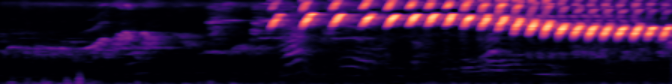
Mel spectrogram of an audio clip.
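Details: Rapid 'tembakan' of a real white-rumped shama: after soft low sounds, a loud high trill of clipped notes repeats steadily, about five per second, gradually dropping in pitch.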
